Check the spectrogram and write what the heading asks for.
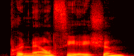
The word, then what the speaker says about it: pronunciation: The word is pronounced pronunciation. We see the letter U there between the N's, right? That's a short uh sound like cup and up. Pronun, pronun. So, the two first vowels are the same sound.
